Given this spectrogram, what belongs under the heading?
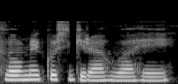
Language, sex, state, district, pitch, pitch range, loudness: Hindi, female, Arunachal Pradesh, Lower Dibang Valley, 195 Hz, 180-220 Hz, -14 LUFS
